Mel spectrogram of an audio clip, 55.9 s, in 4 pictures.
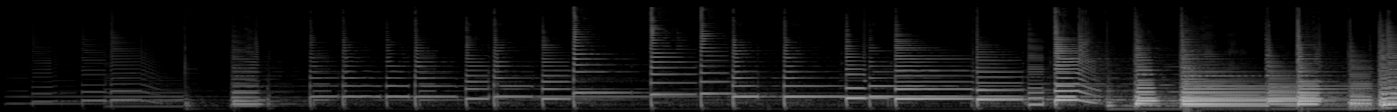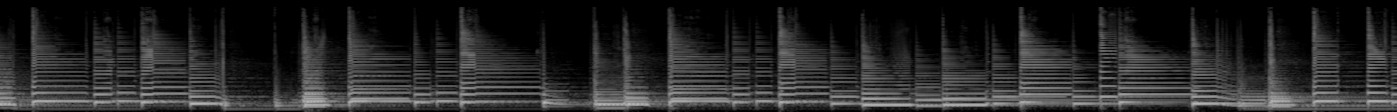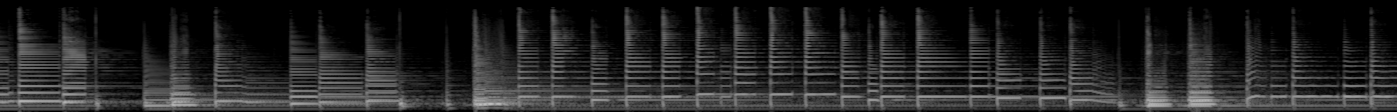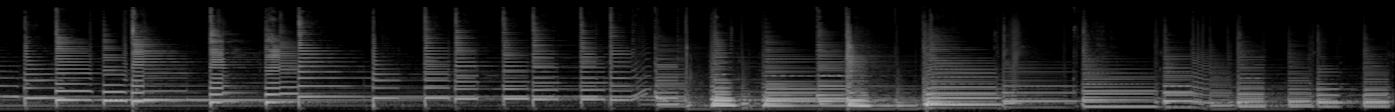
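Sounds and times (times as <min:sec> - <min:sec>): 
blues music in A: 0:00.1 - 0:55.8.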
